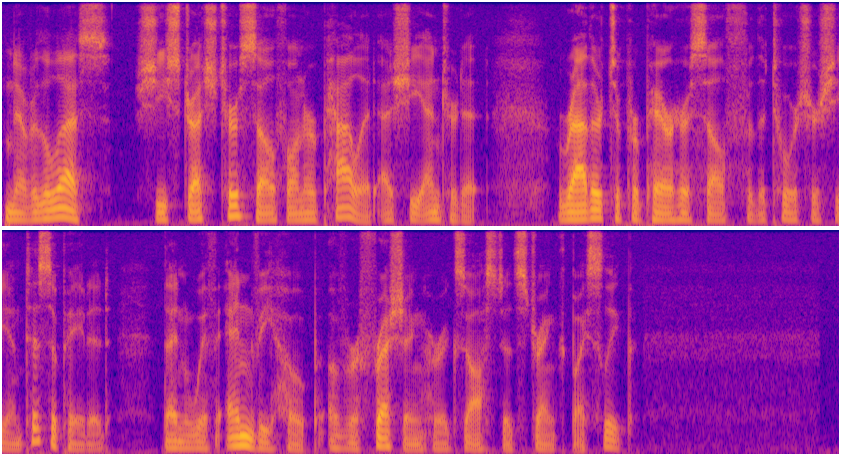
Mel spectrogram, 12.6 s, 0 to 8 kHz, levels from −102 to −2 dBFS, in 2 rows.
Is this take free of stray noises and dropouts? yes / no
yes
